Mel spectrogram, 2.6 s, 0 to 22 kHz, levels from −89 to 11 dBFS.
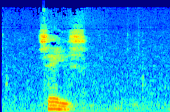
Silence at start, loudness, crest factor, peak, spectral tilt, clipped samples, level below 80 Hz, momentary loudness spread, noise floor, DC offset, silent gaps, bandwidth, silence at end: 0.6 s; -11 LUFS; 18 dB; 0 dBFS; -3.5 dB/octave; under 0.1%; -46 dBFS; 5 LU; -40 dBFS; under 0.1%; none; 17 kHz; 1.25 s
